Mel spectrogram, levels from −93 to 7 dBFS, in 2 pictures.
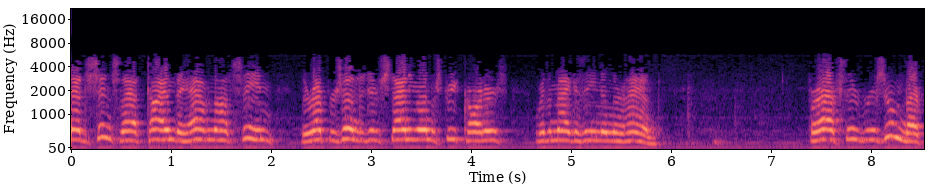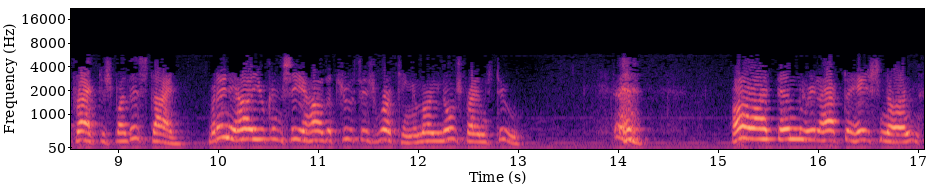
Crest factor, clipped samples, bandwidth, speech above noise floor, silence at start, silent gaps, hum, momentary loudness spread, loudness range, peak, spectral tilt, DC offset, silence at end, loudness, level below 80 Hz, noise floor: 14 dB; under 0.1%; 5.6 kHz; 30 dB; 0 s; none; none; 10 LU; 4 LU; -6 dBFS; -9 dB/octave; under 0.1%; 0.05 s; -19 LUFS; -46 dBFS; -48 dBFS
